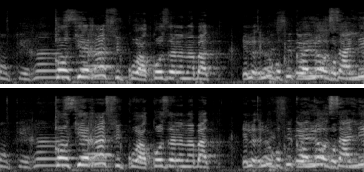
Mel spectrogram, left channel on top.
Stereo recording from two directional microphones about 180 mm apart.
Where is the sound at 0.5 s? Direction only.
Centre (ahead or behind).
